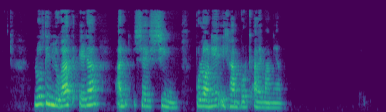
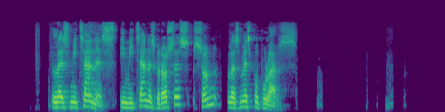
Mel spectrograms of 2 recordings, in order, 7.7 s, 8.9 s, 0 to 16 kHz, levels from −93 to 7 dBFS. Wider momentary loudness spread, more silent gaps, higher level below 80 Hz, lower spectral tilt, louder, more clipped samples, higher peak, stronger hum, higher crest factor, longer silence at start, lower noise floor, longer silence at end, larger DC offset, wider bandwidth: first, 14 LU vs 9 LU; second, none vs 4.43-4.53 s; second, -66 dBFS vs -60 dBFS; about the same, -4.5 dB/octave vs -4.5 dB/octave; second, -24 LUFS vs -17 LUFS; neither; about the same, -2 dBFS vs -2 dBFS; neither; about the same, 22 dB vs 18 dB; second, 0.7 s vs 1 s; about the same, under -90 dBFS vs under -90 dBFS; second, 2.1 s vs 3 s; neither; first, 11.5 kHz vs 7.8 kHz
